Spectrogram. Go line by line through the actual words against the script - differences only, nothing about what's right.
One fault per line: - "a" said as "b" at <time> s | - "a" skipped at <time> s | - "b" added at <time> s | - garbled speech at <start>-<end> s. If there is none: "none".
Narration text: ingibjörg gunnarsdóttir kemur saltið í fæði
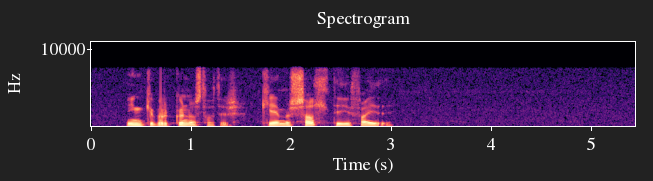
none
